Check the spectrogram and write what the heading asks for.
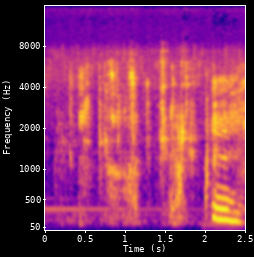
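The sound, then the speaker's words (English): Gulping and slurping as someone thirsty drinks, a quick run of wet swallows over about two seconds, ending in a louder, voiced sigh of relief that drops in pitch. “Um, one sec, I'm just thirsty.”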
